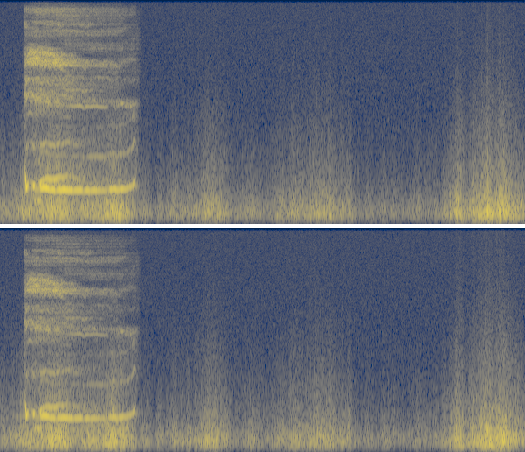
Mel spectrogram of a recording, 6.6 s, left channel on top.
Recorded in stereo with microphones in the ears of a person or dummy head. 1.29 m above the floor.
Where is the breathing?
15° left (ahead or behind).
